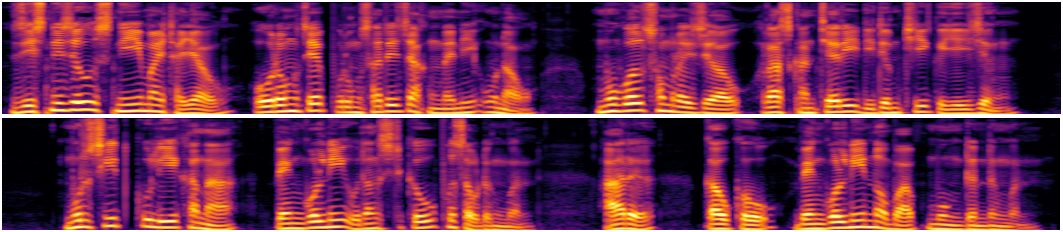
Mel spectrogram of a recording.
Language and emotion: Bodo, neutral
